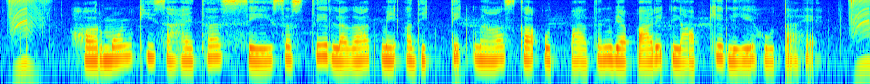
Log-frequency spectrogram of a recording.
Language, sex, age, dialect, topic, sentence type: Hindi, female, 18-24, Hindustani Malvi Khadi Boli, agriculture, statement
